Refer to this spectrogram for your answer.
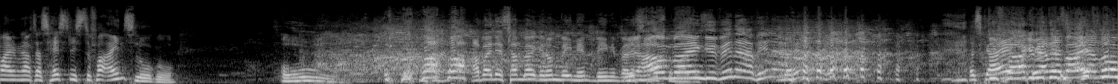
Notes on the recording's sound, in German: Zum dritten Mal hat sich die bunte Tüte der Podcastwelt vor Publikum getraut.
